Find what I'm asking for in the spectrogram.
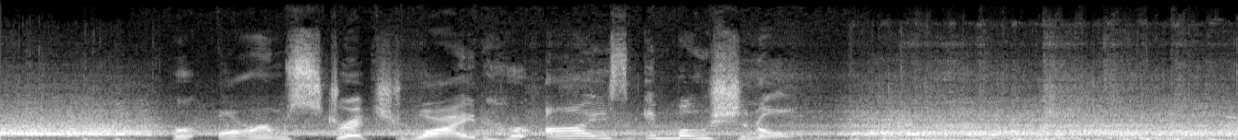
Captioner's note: cheers and applause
